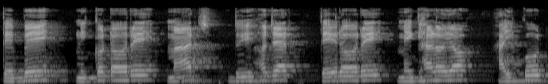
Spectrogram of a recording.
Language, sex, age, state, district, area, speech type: Odia, male, 18-30, Odisha, Dhenkanal, rural, read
